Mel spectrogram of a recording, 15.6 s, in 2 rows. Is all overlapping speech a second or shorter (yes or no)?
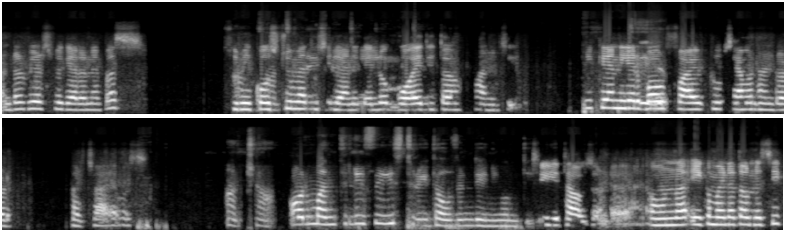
no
